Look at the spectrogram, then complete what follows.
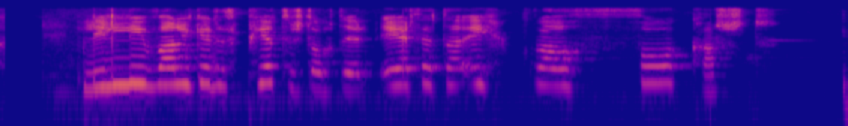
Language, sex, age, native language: Icelandic, male, 12, Icelandic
